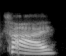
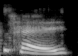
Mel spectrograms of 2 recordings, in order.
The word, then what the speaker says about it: Tai: It's Tay, T-A-I, not Ty. It's T-A-I, Tay, yes.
